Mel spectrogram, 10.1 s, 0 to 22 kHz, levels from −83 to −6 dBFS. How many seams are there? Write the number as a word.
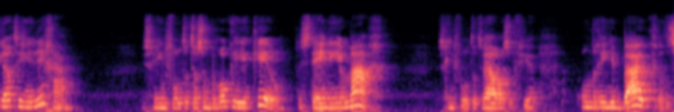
one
